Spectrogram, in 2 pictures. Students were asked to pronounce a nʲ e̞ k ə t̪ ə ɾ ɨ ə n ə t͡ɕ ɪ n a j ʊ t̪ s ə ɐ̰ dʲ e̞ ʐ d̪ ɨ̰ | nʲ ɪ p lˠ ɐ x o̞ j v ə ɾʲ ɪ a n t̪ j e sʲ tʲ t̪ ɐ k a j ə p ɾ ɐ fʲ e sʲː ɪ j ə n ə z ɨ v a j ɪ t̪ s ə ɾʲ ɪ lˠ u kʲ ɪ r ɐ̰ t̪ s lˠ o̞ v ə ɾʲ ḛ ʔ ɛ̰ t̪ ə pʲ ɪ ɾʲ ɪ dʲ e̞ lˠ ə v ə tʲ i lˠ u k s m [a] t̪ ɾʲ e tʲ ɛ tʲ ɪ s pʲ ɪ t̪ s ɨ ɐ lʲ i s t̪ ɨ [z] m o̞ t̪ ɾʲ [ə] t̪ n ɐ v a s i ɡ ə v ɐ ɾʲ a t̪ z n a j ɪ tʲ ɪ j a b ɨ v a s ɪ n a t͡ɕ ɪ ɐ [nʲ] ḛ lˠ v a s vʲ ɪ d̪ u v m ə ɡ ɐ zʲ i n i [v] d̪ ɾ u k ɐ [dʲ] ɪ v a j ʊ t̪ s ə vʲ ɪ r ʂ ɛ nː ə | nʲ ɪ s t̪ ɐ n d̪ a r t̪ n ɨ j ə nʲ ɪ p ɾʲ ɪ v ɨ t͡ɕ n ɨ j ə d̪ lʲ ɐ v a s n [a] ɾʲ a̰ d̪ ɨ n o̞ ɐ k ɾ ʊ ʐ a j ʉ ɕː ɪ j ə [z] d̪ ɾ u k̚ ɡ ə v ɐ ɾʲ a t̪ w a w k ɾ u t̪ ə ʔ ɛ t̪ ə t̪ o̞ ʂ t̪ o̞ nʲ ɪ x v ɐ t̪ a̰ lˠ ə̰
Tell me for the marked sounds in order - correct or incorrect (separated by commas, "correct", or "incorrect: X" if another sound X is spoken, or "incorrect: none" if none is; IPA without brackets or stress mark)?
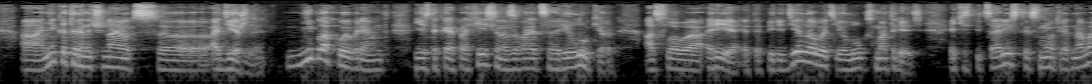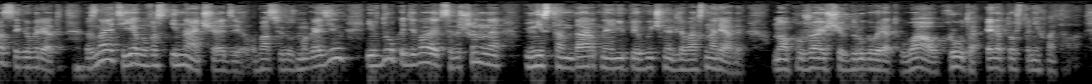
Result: incorrect: ɐ, incorrect: s, correct, incorrect: dʲ, correct, correct, incorrect: ɐ, incorrect: v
